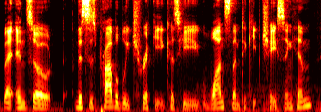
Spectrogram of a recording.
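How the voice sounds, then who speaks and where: A man's voice: medium pitch, moderate pace. A man casually talking through his moves as a player in a tabletop game podcast, thinking aloud hesitantly.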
